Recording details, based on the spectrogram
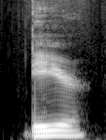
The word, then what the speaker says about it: Dyer: By Wayne Dyer. That's how you say it. Dear.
